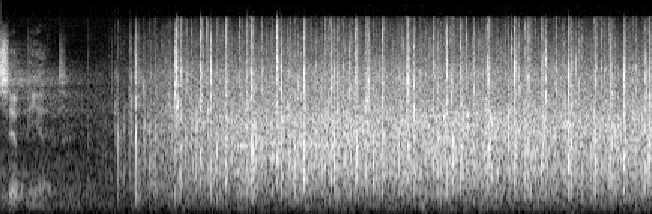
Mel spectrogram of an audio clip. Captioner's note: audience applauding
